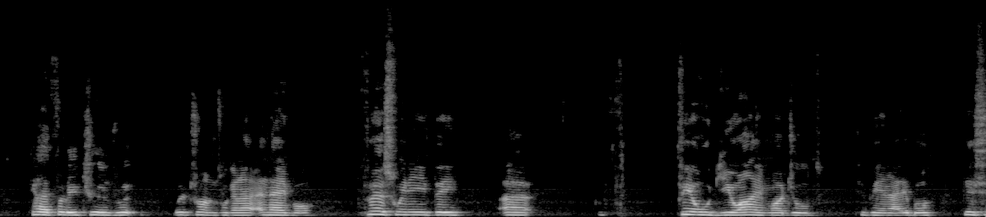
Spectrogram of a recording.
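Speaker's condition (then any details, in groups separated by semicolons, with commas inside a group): Cerebral palsy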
